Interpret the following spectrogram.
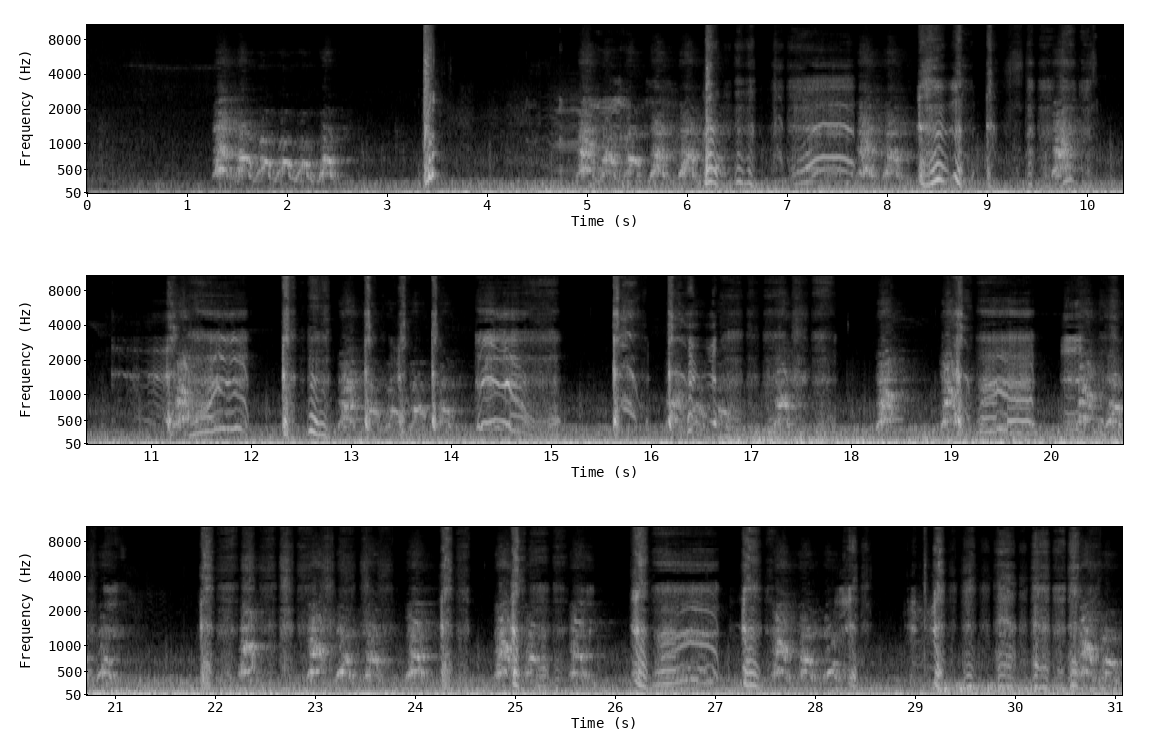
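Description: Repeated short animal yelps and whines, rising and falling in pitch, with sharp clicks among them, over a heavy steady low rumble that swells in over the first few seconds.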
